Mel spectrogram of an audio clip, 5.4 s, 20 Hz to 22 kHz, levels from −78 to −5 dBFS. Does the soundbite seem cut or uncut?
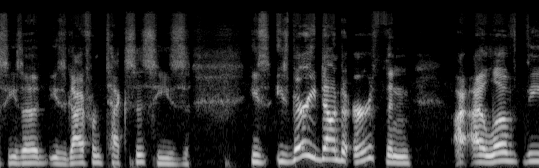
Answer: uncut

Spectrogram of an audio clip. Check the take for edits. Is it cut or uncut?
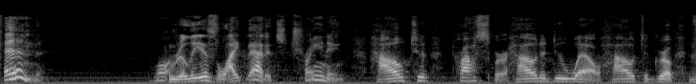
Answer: cut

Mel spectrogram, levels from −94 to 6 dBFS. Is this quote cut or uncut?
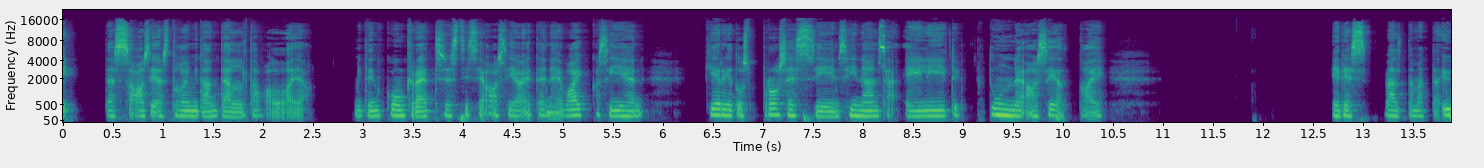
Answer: cut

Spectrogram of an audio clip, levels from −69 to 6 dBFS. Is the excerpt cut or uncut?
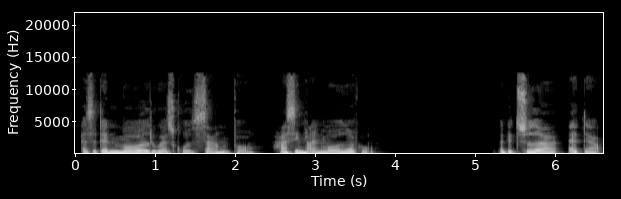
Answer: cut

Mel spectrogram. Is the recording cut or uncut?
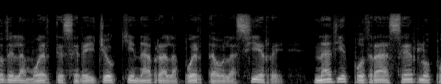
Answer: uncut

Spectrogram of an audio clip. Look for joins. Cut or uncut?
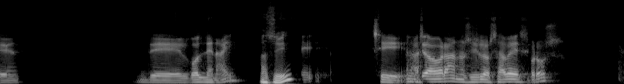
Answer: cut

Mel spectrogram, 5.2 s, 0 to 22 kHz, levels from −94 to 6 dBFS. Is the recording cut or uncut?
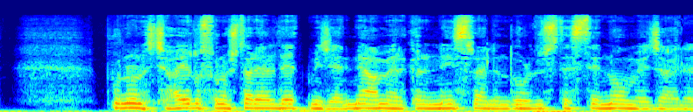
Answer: cut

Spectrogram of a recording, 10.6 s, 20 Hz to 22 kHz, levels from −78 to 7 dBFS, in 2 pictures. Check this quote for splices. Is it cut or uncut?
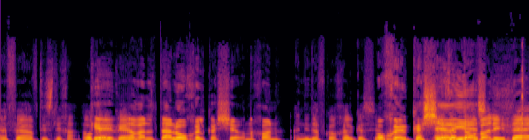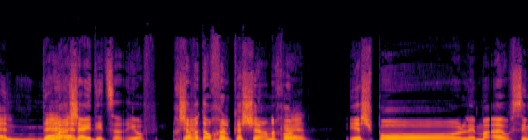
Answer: uncut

